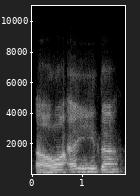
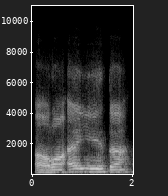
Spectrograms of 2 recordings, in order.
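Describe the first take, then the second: Both takes have the same delivery.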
